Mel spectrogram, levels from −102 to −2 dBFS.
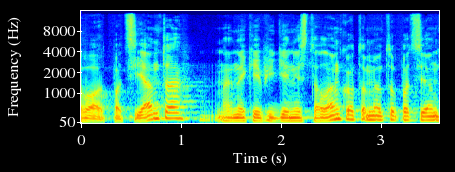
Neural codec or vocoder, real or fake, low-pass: vocoder, 44.1 kHz, 128 mel bands every 256 samples, BigVGAN v2; fake; 14.4 kHz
